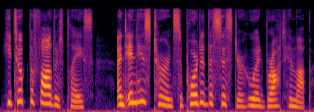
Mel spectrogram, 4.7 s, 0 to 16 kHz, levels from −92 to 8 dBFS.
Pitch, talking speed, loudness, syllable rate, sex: 250 Hz, 215 wpm, -18 LUFS, 5.2 syllables/s, female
